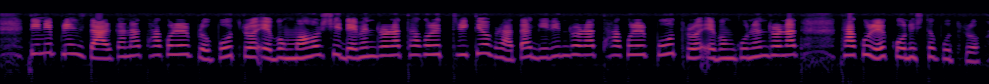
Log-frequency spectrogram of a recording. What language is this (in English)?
Bangla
